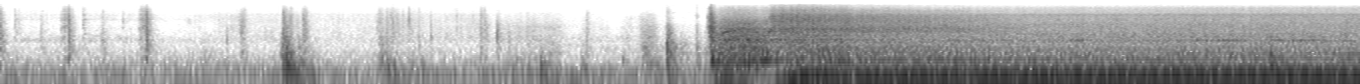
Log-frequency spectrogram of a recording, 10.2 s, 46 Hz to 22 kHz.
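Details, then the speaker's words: 1989 Bayliner Capri 1950 boat, OMC Cobra (Ford) 5.0L engine, first start after replacing mechanical fuel pump; a few clicks, immediate catch, steady even idle, deep exhaust. Normal start and idle; small carb fuel leak noted. "It was a real relief to hear that engine run."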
